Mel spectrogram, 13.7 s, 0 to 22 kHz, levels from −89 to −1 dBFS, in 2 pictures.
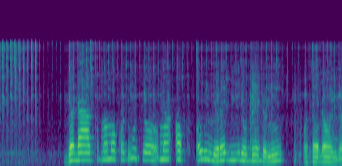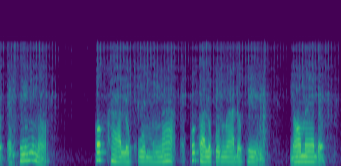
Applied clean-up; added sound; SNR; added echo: neural mask model RNNoise.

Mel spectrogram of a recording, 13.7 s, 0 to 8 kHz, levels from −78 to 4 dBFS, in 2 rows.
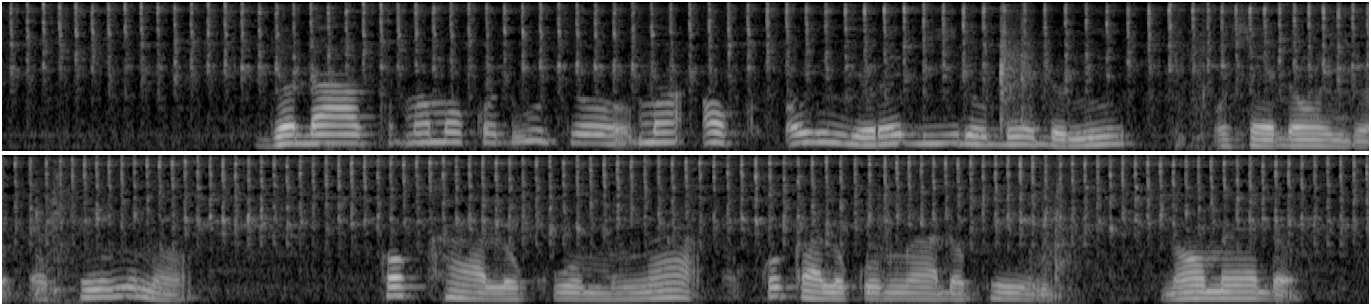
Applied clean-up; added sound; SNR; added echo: none; Bicycle; 6 dB; none.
